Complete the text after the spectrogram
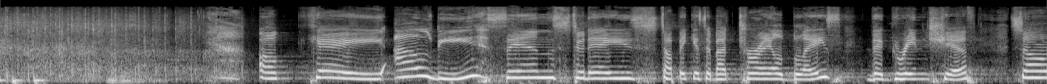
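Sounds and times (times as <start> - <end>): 
audience applause: 0.0 - 2.3
speech: 2.7 - 10.4.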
